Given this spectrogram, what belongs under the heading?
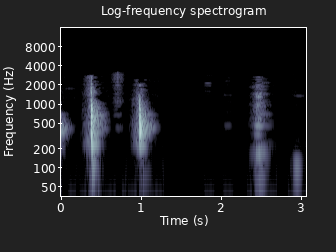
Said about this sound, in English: He went to a door one day to visit, and he knocked.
